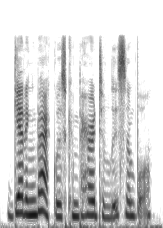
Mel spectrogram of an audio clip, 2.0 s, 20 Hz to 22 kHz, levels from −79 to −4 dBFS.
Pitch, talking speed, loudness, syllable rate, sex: 245 Hz, 145 wpm, -19 LUFS, 7.4 syllables/s, female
